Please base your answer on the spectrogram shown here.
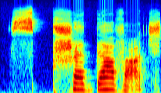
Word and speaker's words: sprzedawać: Now, difficult verb, sprzedawać, to sell. You know that PRZ is pronounced psz, so you need to make the S sound before you say psz.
